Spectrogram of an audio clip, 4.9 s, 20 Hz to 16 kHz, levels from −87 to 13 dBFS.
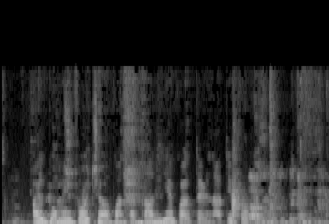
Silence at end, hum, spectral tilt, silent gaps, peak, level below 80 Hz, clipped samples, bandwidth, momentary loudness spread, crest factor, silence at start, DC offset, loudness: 0 s; none; -5.5 dB/octave; none; -6 dBFS; -52 dBFS; under 0.1%; 11.5 kHz; 12 LU; 16 dB; 0.05 s; under 0.1%; -22 LUFS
